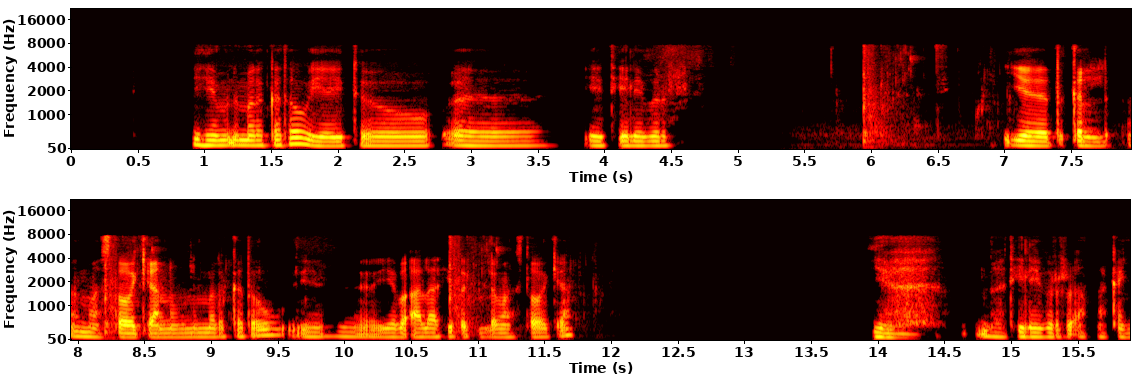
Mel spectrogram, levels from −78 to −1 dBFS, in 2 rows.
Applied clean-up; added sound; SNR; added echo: none; Bathtub (filling or washing) / Water / Splash, splatter; 19 dB; none.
